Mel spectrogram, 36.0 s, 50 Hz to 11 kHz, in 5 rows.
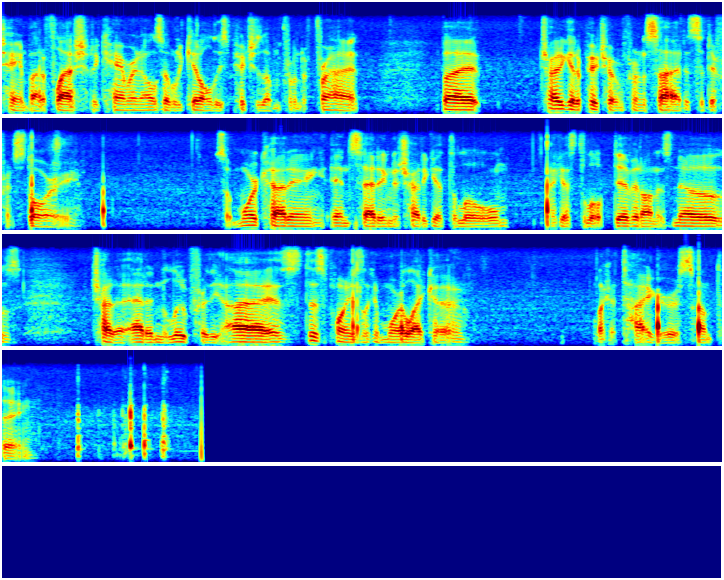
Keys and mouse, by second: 0.0-3.0 typing, 4.2-10.4 typing, 11.2 ctrl+z, 11.8 k, 12.9 a, 14.2-17.0 typing, 14.5 Tab, 14.7 Tab, 17.4 ctrl+z, 18.4 click, 18.9 z, 19.2 KP_1, 19.3 z, 19.7 Tab, 21.8-25.4 typing, 21.9 Tab, 25.6 ctrl+Tab, 26.2 shift+right click, 26.9 z, 27.1 g, 28.9 g, 29.2 z, 29.6 Tab, 30.5-32.4 typing, 30.9 Tab, 31.6 Tab, 31.7 Tab, 33.5 click, 34.0-35.9 typing.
